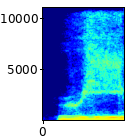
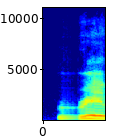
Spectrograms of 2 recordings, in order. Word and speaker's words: Re: I know Luna had mentioned on multiple occasions as far as as Rey was concerned and that I I still will say Re but with that pronunciation um and Rey being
